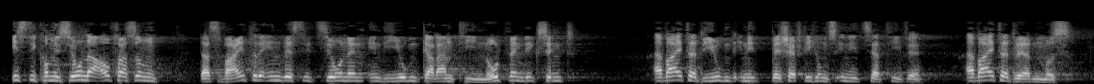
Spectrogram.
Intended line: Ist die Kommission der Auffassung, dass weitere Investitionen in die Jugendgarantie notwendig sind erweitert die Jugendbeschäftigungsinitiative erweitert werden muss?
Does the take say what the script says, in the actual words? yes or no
yes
